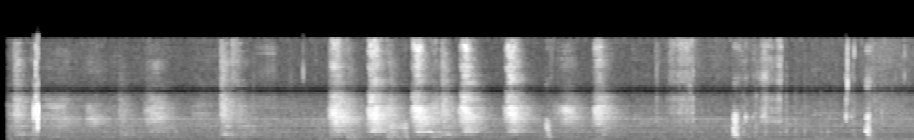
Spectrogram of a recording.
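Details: Newborn Italian Greyhound puppies, born just after New Year's Eve, give thin, high squeaking cries in short clustered bursts, loudest midway, over a steady low hum and faint background hiss.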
